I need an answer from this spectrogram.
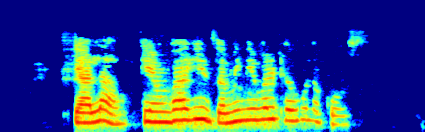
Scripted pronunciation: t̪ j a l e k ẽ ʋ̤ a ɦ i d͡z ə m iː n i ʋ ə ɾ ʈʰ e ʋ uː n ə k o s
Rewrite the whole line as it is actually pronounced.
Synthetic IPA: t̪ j a l a k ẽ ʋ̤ a ɦ iː d͡z ə m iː n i ʋ ə ɾ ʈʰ e ʋ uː n ə k o s

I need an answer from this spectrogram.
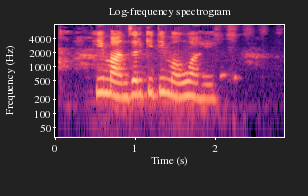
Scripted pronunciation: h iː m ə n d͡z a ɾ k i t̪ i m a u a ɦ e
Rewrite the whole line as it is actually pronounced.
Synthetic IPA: h iː m a n d͡z ə ɾ k i t̪ iː m ə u a ɦ e

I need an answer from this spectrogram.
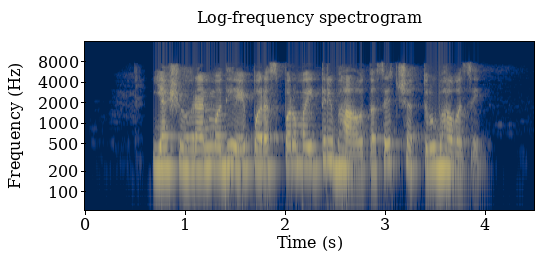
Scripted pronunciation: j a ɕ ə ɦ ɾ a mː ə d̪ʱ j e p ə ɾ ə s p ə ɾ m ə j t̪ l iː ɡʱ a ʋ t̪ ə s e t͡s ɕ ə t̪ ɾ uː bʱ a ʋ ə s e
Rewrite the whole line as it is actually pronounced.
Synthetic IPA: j a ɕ ə ɦ ɾ a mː ə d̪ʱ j e p ə ɾ ə s p ə ɾ m ə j t̪ ɾ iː bʱ a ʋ t̪ ə s e t͡s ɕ ə t̪ ɾ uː bʱ a ʋ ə s e

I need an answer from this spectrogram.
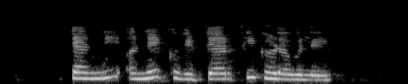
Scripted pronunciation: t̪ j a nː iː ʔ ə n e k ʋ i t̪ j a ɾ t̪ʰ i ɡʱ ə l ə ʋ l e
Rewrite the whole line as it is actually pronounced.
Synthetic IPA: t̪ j a nː iː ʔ ə n e k ʋ i d̪ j a ɾ t̪ʰ iː ɡʱ ə ɽ ə ʋ l e

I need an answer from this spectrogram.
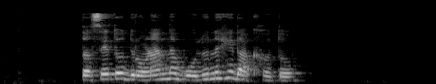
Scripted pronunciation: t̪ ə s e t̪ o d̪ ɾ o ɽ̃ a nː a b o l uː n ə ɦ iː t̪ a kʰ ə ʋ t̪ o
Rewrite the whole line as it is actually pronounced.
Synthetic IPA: t̪ ə s e t̪ o d̪ ɾ o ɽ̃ a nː a b o l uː n ə ɦ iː d̪ a kʰ ə ʋ t̪ o

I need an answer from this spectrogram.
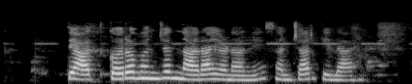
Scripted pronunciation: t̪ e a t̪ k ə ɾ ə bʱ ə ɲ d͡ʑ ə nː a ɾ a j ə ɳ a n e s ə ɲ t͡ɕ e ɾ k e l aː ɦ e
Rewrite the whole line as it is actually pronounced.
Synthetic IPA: t̪ e a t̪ k ə ɾ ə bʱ ə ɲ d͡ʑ ə nː a ɾ a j ə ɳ a n e s ə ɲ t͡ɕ a ɾ k e l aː ɦ e

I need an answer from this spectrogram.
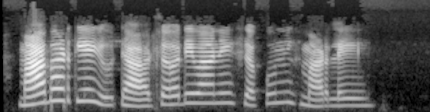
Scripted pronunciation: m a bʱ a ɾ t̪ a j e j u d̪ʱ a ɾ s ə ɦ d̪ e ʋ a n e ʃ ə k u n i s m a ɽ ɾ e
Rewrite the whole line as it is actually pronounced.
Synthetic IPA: m a bʱ a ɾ t̪ i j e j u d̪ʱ a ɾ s ə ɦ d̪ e ʋ a n e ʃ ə k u n i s m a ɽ l e

